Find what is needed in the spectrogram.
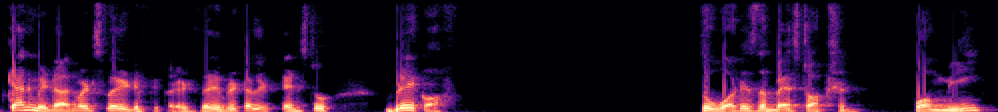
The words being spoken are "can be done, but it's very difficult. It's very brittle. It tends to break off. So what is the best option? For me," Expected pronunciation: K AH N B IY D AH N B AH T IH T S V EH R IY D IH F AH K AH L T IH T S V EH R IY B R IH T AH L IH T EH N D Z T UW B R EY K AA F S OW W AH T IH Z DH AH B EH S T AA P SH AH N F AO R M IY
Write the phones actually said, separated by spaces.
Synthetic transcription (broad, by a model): K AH N B IY D AH N B AH T IH T S V EH R IY D IH F AH K AH L T IH T S V EH R IY B R IH T AH L IH T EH N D S T UW B R EY K AA F S OW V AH T IH Z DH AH B EH S T AA P SH AH N F AO R M IY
